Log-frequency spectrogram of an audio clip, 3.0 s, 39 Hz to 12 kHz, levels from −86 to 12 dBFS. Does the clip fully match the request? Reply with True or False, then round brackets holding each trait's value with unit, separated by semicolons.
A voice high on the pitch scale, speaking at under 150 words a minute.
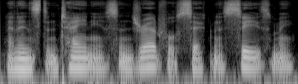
False (115 Hz; 140 wpm)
